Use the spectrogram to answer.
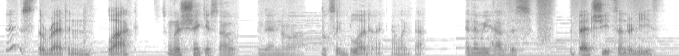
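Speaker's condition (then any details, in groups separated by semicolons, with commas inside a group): No condition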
